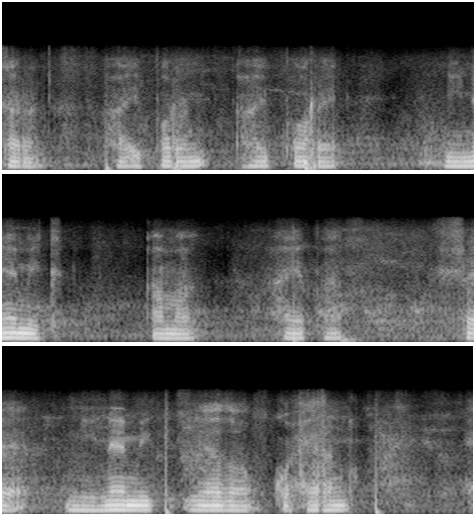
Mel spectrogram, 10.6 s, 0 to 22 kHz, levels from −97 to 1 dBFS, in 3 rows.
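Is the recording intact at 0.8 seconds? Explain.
No. At 0.77 s the waveform's zero line jumps abruptly, a DC step of the kind caused by a converter recalibrating or an offset input being switched in. The offset then bleeds away at a rate that fits a high-pass filter around 20 Hz. You hear this as a single low thump or click, while the speech itself carries on unchanged. The band-limited HD Voice character of the AMR wideband coding is present through this moment too.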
